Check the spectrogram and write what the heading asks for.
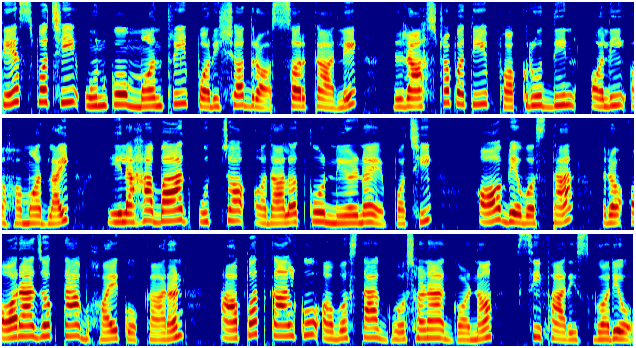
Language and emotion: Nepali, neutral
